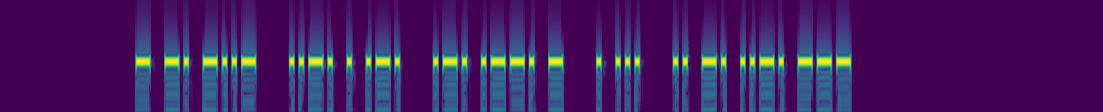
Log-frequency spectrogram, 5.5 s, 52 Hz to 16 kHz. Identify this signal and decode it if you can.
Morse code, heard as a keyed tone, about 63 wpm, 700 Hz. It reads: TNX FER RPT ES INFO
